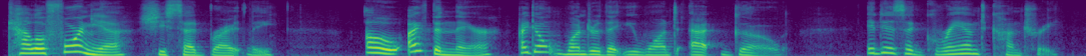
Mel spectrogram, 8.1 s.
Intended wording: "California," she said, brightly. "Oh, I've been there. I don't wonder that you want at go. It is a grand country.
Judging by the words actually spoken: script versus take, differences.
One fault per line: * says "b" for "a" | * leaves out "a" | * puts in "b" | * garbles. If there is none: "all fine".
all fine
